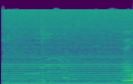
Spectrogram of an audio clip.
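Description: Steady electrical mains hum, a constant low buzz with overtones, with a woman's voice coming in just at the end.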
